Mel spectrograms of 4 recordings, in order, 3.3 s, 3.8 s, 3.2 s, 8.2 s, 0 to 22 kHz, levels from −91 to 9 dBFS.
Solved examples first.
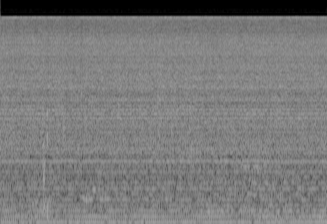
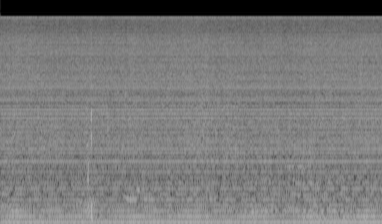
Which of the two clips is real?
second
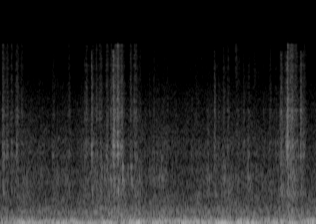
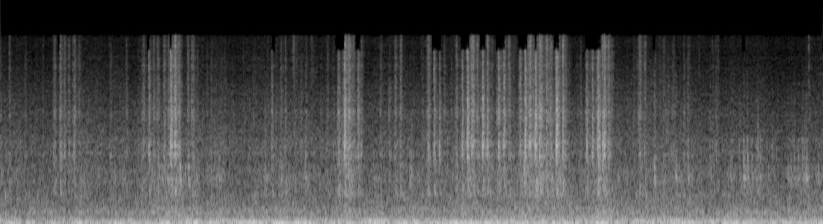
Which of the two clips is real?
second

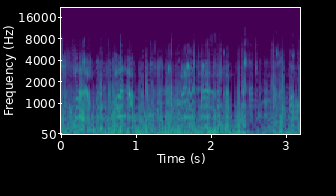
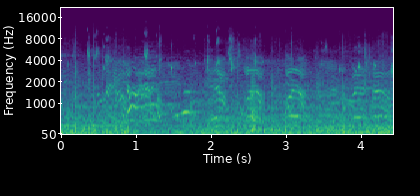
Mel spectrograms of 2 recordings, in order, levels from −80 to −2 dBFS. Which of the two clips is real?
second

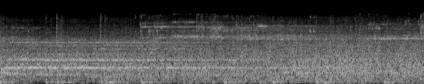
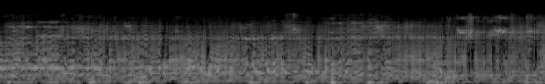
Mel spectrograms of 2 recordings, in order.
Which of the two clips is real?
first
